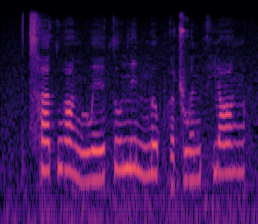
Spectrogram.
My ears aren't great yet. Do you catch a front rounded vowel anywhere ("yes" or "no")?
no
